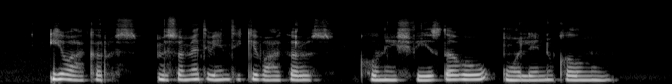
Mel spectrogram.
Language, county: Lithuanian, Kaunas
